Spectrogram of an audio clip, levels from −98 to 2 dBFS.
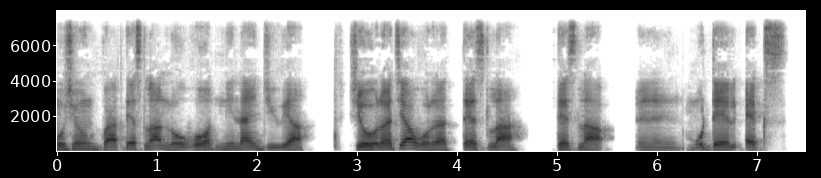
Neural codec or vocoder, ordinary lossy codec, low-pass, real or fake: codec, 24 kHz, 0.9 kbps, WavTokenizer, medium speech release version 2; none; 7.2 kHz; fake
